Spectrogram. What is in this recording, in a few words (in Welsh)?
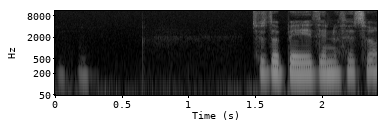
"bedd", Welsh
